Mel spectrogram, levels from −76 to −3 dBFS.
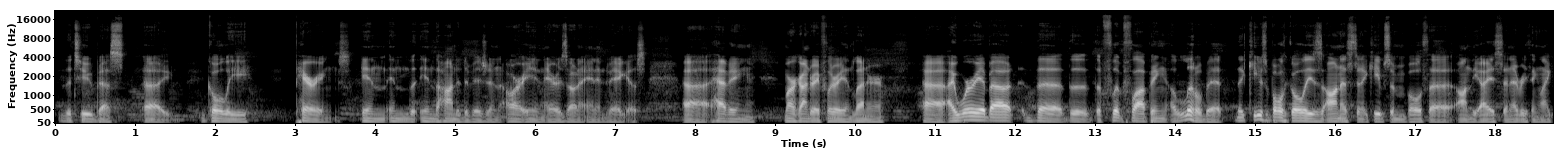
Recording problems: background chatter; faint; throughout; 3 voices, 25 dB below the speech

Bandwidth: 18.5 kHz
